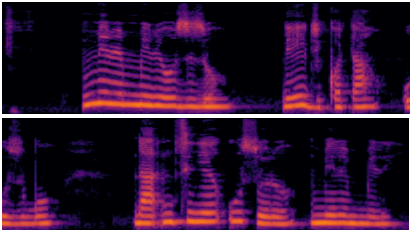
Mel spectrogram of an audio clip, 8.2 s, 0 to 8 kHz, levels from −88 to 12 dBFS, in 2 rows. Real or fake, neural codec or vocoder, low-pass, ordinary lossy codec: real; none; none; none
